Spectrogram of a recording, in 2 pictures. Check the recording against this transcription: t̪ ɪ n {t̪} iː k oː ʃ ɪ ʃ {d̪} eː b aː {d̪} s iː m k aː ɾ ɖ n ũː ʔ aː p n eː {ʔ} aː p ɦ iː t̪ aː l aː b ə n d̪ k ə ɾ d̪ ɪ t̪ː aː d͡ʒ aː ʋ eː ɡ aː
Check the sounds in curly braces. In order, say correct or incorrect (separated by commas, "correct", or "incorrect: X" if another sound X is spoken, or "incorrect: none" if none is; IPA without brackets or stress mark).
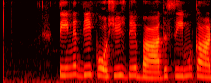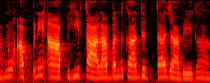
incorrect: d̪, correct, correct, correct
